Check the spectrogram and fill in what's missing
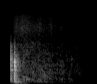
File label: step leather shoes wood parquet slide long; schritte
